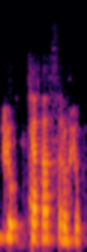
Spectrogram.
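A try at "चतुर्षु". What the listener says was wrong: చతుశ్రు. ఉహు రాదు, లాస్ట్ లోపల ఉహు రాదు. చతుశ్రు చతు చతు చతు చతు, ఓకేనా? మగవాళ్ళకి వచ్చేసరికి చతుర్ అని వస్తుంది, ఆడవాళ్ళకి వచ్చేసరికి చత అని వస్తుంది. మగవాళ్ళకేమో చతుశ్రు ఉహు రాదు. చతుశ్రు చతుర్భి చతుర్భ్యః చతుర్భ్యః చతుర్నాం చతుశ్రు, ఓకేనా?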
